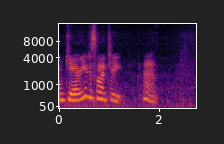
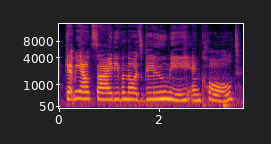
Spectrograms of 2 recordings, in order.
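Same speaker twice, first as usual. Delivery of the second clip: ordinary talk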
